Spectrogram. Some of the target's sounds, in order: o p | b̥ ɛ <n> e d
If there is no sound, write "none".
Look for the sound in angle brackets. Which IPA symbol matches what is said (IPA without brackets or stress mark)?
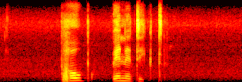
n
